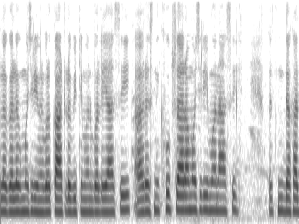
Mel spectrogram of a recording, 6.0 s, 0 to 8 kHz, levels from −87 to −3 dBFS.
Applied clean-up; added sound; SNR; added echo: none; none; none; none.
